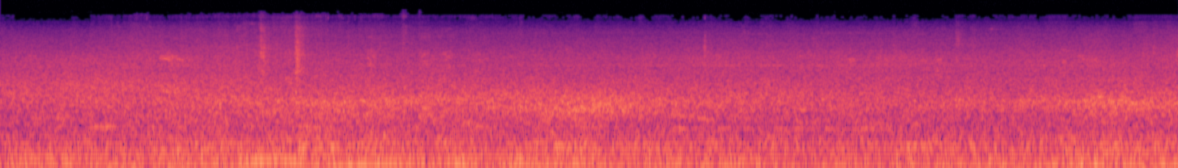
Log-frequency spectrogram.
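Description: Steady city traffic noise: a continuous low rumble of passing vehicles, with no single event standing out.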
